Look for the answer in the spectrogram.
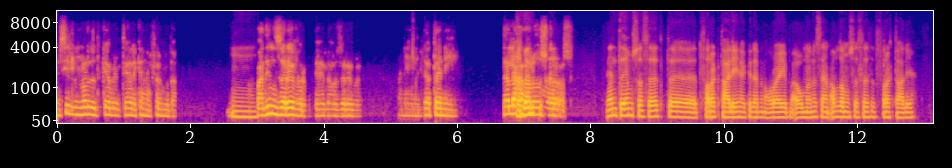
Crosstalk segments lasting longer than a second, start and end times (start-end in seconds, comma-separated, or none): none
